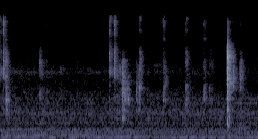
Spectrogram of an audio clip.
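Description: Faint, scattered clicks of a computer mouse and keyboard keys, about a dozen, the sharpest a little past four and a half seconds in, over a low steady hum.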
